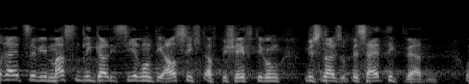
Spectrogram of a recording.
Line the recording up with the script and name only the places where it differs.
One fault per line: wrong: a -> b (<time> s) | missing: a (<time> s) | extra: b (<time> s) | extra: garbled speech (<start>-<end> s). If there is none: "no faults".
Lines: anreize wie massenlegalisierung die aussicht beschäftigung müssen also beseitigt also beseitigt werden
extra: und (1.5 s)
extra: auf (2.1 s)
missing: also beseitigt (4.1 s)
